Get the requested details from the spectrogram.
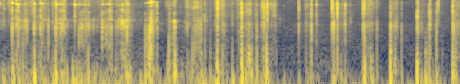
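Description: Fingernails tap and scratch a small clear glass perfume bottle, filled with gold-colored liquid and topped with a metal-trimmed cap, held close to the microphone. The result is a rapid, irregular stream of short, dry clicks and scrapes with bright edges over a heavy, low close-up thump.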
